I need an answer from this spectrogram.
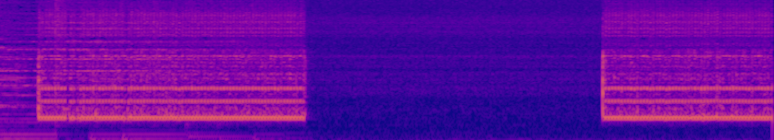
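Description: An outgoing phone call being placed: two long electronic ringing tones, each about two seconds, separated by a quiet pause.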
